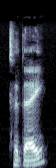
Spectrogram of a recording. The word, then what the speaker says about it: today: Today has two syllables stress on day.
